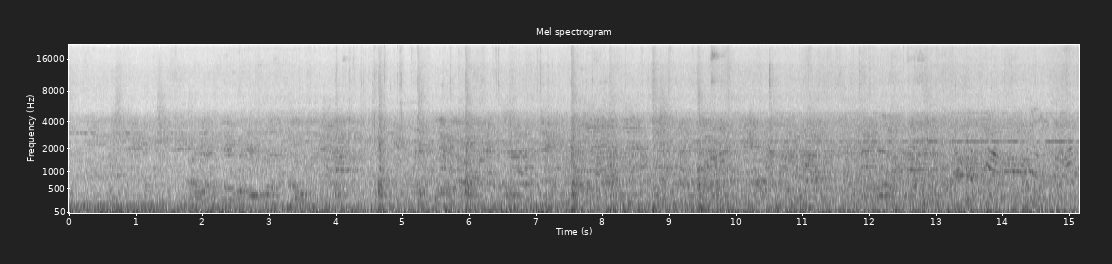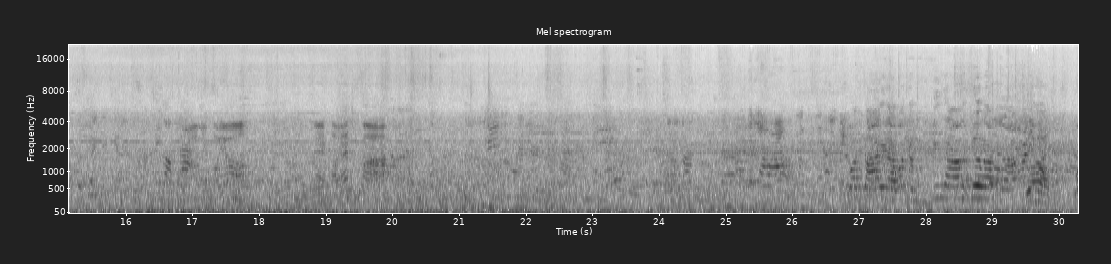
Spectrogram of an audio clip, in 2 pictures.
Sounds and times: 4.6s Traffic sound 30.2s

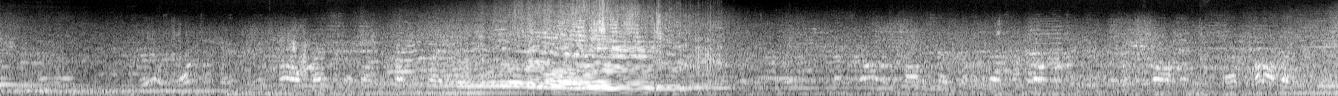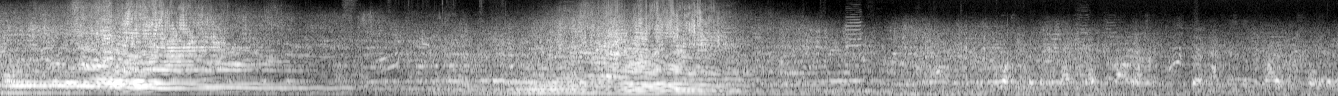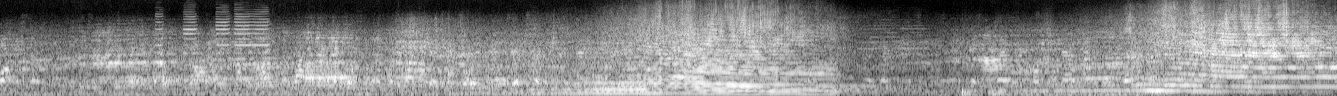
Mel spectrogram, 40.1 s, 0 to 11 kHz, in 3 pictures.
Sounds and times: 0.0s planes flying into East Midlands airport 40.1s
27.6s 990cc four strokes and 500cc two strokes 35.2s
28.2s air horns 29.7s

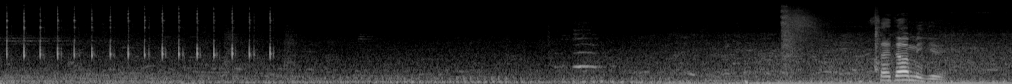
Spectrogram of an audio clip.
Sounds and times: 0.0s Toy seller 2.9s

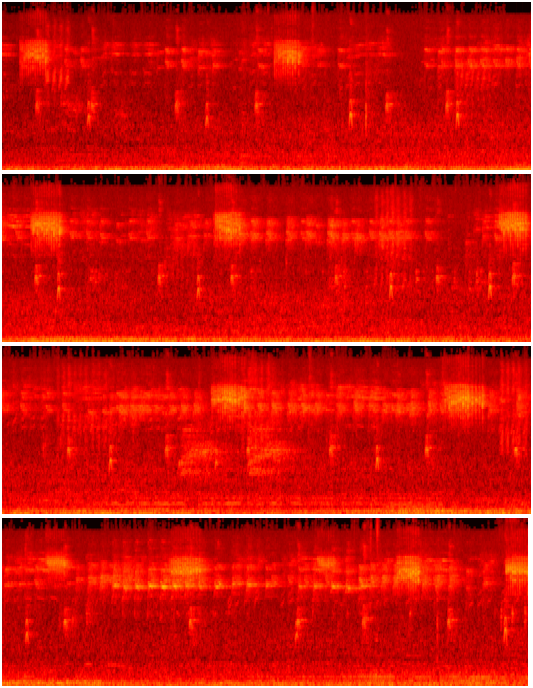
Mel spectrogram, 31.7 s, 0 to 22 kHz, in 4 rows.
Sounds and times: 0.2s Blackbirds fighting 31.6s
17.5s mosquitoes 23.2s

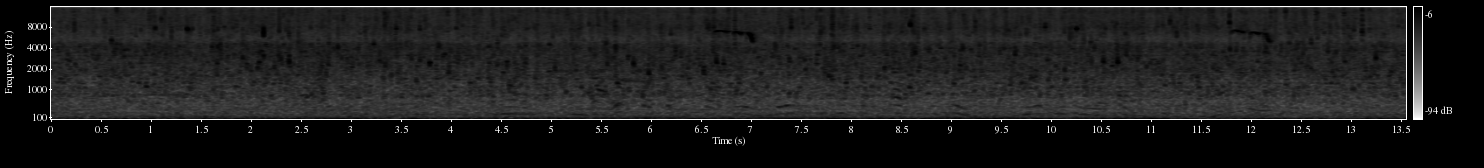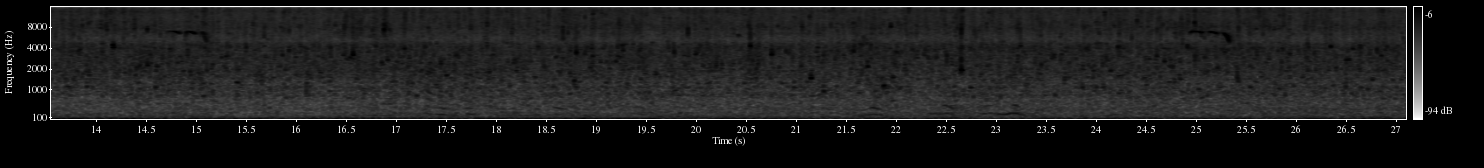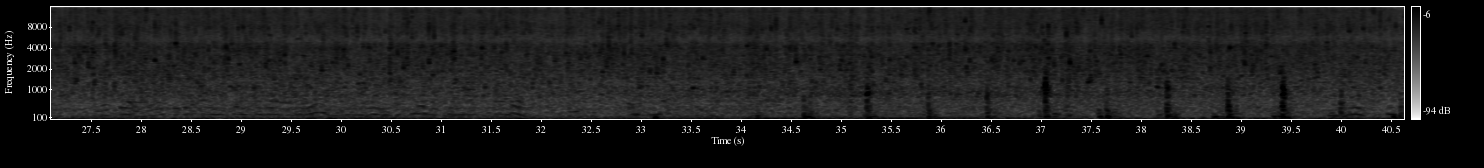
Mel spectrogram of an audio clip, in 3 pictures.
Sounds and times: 32.8s plätschern der itter 40.6s

